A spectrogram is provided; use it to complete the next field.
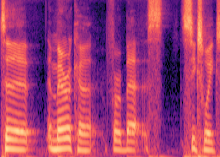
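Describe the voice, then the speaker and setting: This is a man speaking. He has an Australian accent. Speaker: football coach. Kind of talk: casual chat. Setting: studio.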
